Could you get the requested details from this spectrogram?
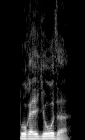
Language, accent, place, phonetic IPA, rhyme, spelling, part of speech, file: German, Germany, Berlin, [bɔʁeˈli̯oːzə], -oːzə, Borreliose, noun, De-Borreliose.ogg
- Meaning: borreliosis; Lyme disease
